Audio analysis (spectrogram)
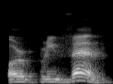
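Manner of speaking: "prevent" with the weight on VENT; "or prevent" with a stressed, falling VENT; second-syllable stress. Shown as a demonstration. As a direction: offer pre-VENT as the alternative. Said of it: "the stress in the second syllable".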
